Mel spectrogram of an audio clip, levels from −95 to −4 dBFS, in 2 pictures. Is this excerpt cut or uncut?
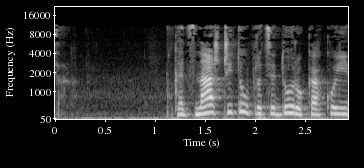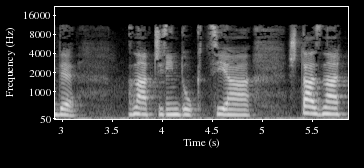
cut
